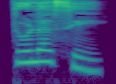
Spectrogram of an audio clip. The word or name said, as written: ತಿಳಿಸು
